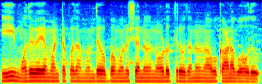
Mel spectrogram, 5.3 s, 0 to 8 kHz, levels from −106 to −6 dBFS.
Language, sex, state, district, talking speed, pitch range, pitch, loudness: Kannada, male, Karnataka, Bangalore, 100 wpm, 115-125 Hz, 120 Hz, -15 LUFS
